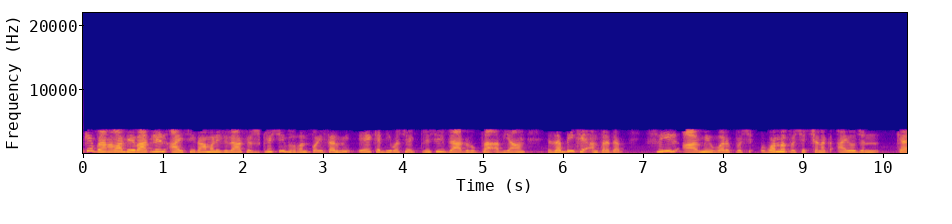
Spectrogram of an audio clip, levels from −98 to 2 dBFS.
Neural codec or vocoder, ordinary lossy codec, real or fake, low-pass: codec, 16 kHz, 0.9 kbps, LongCat-Audio-Codec; MP3, 32 kbps; fake; 3.6 kHz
